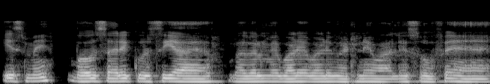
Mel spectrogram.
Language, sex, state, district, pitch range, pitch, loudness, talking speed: Hindi, male, Jharkhand, Ranchi, 130-140 Hz, 135 Hz, -16 LUFS, 160 wpm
